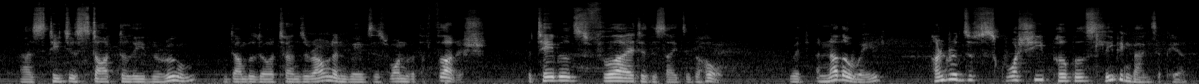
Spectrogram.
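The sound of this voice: A man speaks with lively intonation. His tone is slightly mellow. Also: medium pitch for a man, moderate pace.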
